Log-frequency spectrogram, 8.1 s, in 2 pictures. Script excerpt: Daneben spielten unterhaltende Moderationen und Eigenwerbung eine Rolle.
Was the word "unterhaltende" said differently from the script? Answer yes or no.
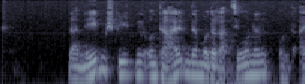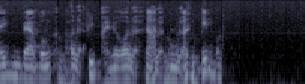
no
